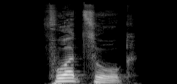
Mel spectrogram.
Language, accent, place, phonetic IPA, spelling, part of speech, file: German, Germany, Berlin, [ˈfoːɐ̯ˌt͡soːk], vorzog, verb, De-vorzog.ogg
- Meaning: first/third-person singular dependent preterite of vorziehen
